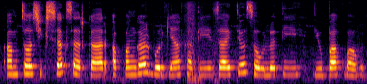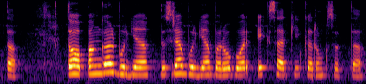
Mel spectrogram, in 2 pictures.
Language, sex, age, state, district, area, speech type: Goan Konkani, female, 30-45, Goa, Salcete, rural, spontaneous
